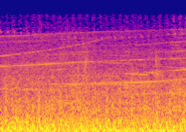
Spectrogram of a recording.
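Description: Steady whirring rotor drone of a helicopter in a video game vehicle glitch session, loud and continuous throughout, with no voices.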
